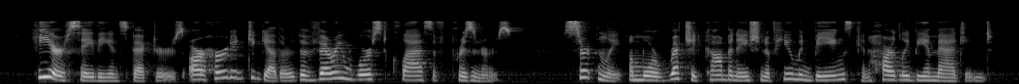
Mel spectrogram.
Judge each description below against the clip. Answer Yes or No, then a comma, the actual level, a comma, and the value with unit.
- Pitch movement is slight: No, average, 4.8 semitones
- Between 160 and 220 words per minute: No, average, 145 wpm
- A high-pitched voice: Yes, high, 200 Hz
